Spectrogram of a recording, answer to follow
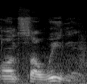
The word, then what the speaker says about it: Saweetie: We're going to give you some tidbits on Saweetie.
